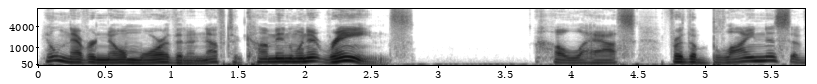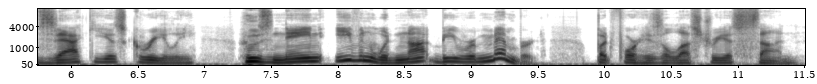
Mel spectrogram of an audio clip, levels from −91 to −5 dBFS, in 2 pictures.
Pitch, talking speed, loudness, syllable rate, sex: 125 Hz, 160 wpm, -19 LUFS, 4.7 syllables/s, male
